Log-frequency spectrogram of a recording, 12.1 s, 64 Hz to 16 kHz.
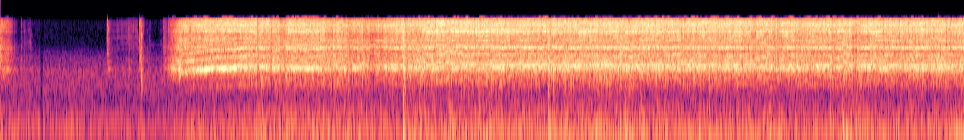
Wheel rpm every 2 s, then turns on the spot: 20, 110, 160, 160, 160, 160.
none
